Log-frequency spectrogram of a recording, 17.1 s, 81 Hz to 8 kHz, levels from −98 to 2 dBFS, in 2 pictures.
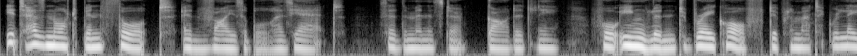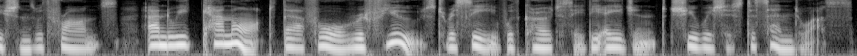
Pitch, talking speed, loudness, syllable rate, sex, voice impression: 170 Hz, 135 wpm, -19 LUFS, 4.1 syllables/s, female, feminine, slightly young, relaxed, slightly weak, soft, muffled, fluent, raspy, slightly cute, calm, slightly friendly, unique, slightly lively, sharp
